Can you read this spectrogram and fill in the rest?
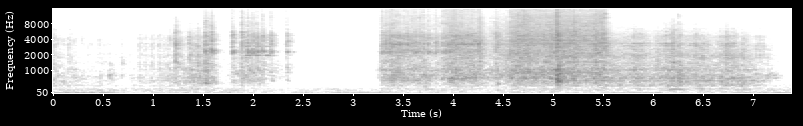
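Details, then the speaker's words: Borrowed Brother 930 knitting machine with AYAB interface board under debugging: fast, uneven mechanical clicking and rattling as the carriage travels, with a pause partway; software advances through rows but no needles are selected, and the cause is unknown. "this boy does not work but I don't know why and like you can kind of hear the mechanism moving under there and the software was advancing through the rows so it's getting signals about where it is on the bed"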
